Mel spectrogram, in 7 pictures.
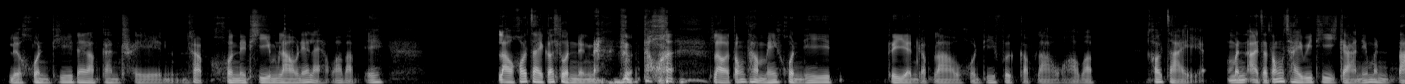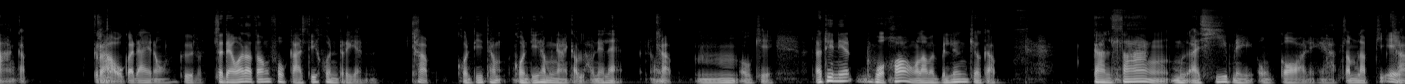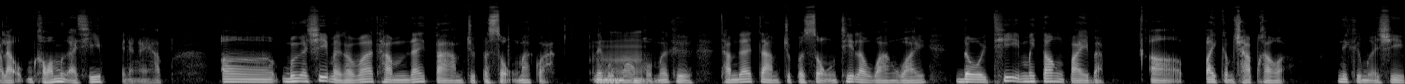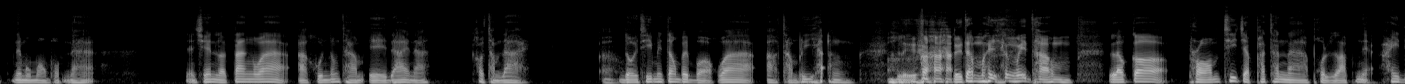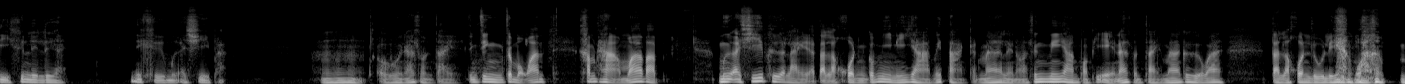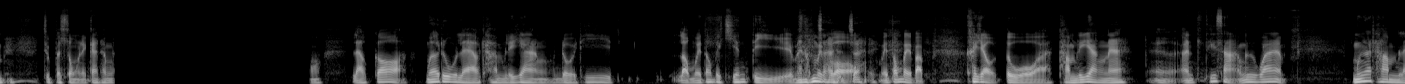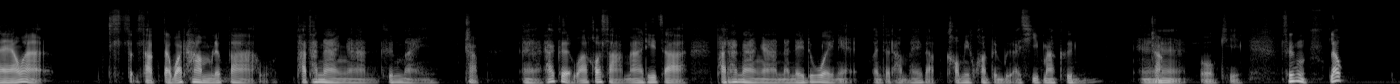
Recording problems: audio cutting out; at 29 s and at 1:11 for 2 s

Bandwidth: 18.5 kHz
